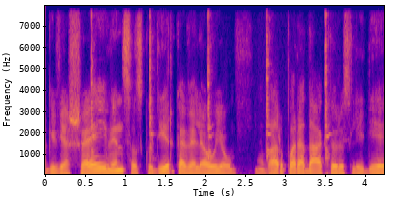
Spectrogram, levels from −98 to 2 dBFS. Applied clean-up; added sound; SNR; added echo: none; Clock; 18 dB; none.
